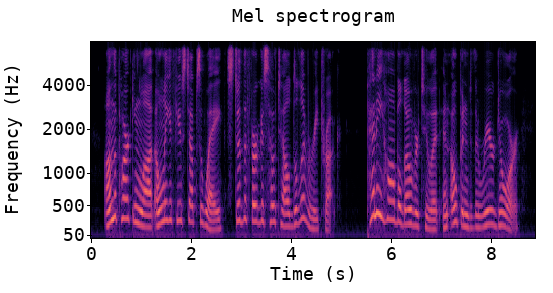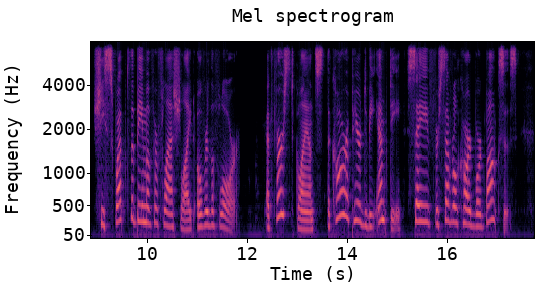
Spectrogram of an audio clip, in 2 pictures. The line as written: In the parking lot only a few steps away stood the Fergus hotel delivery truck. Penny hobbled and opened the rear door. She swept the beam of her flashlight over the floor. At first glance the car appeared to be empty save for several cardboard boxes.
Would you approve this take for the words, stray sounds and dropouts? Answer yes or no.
no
